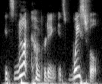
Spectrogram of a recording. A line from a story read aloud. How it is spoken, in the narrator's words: snapped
